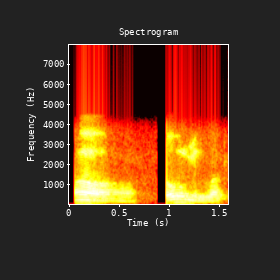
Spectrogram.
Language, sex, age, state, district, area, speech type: Odia, male, 45-60, Odisha, Nuapada, urban, conversation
